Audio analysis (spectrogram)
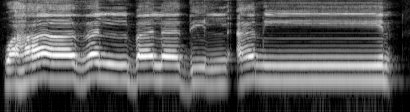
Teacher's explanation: ذال زبان کی نوک اور اوپر کے دانتوں کا کنارہ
